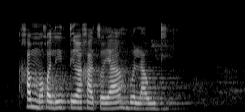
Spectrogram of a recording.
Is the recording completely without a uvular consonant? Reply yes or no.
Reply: no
